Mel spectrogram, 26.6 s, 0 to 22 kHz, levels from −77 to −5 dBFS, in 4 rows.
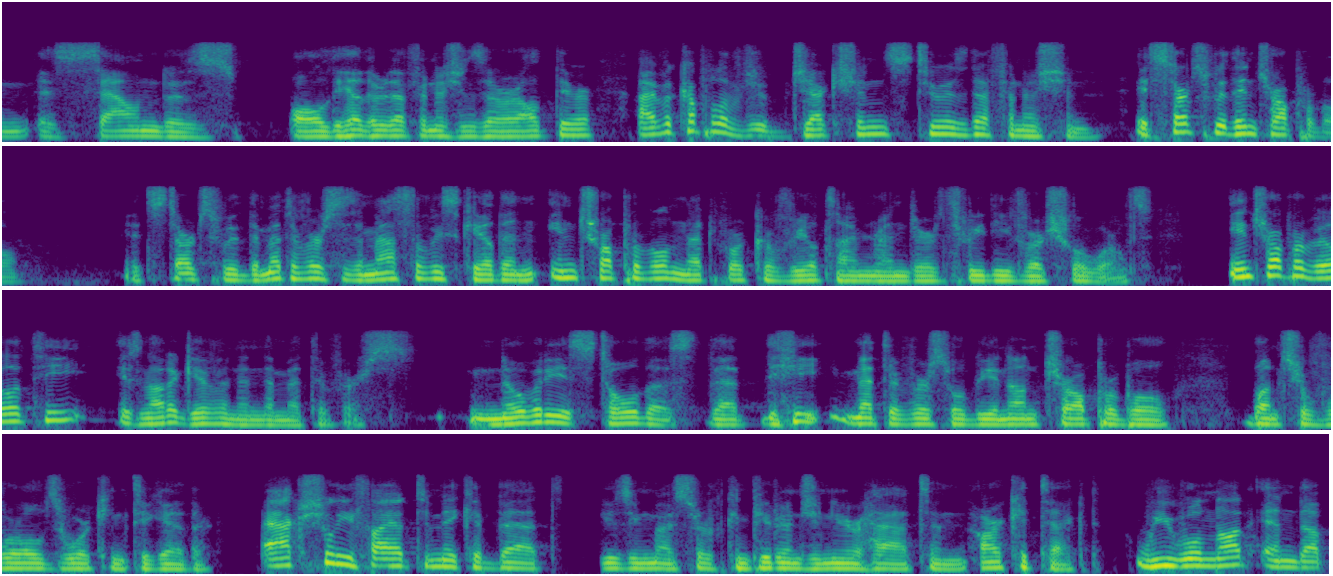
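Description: Throughout the clip the speech has passed through the AMR wideband (HD Voice) codec at a low rate, likely near 8.85 kbit/s. Its vocal tract model is starved of bits, so the speech sounds plainly rough and raspy, with nothing above 7.5 kHz.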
